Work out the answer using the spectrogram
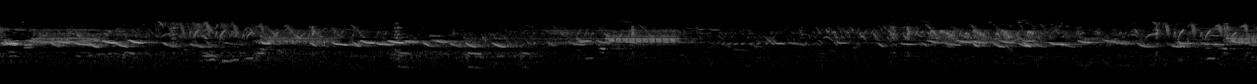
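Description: Birds chirping: many quick, overlapping chirps, with a short trill about six seconds in.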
